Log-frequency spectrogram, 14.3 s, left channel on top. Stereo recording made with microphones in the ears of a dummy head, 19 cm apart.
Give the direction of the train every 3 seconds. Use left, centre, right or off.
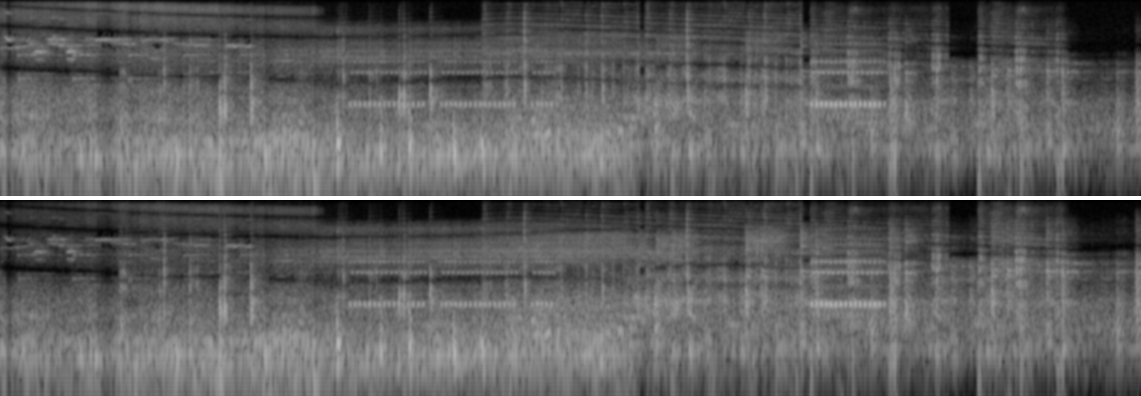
left, centre, right, right, right.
